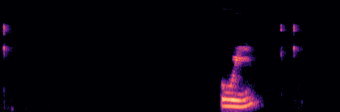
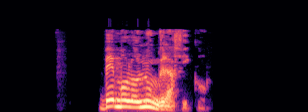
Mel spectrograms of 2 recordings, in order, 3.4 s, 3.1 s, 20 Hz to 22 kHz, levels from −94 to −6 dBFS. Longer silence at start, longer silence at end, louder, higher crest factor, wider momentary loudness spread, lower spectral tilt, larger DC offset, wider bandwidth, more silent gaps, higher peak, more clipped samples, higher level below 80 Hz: first, 2.2 s vs 1 s; second, 0.85 s vs 1.05 s; second, -25 LUFS vs -11 LUFS; first, 22 dB vs 14 dB; first, 21 LU vs 15 LU; second, -4.5 dB/octave vs -6.5 dB/octave; neither; first, 9.2 kHz vs 7.6 kHz; neither; second, -10 dBFS vs 0 dBFS; neither; second, -78 dBFS vs -60 dBFS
